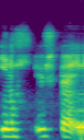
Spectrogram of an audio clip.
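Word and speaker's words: each-uisge: Ich Ushke. Ich usage. I'm not going to pretend that would It's just Gaelic, yeah. Ich Ushke.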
